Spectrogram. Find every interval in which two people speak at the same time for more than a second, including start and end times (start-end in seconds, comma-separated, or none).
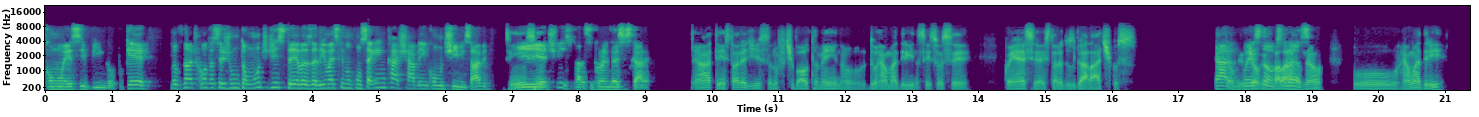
17.7-19.0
